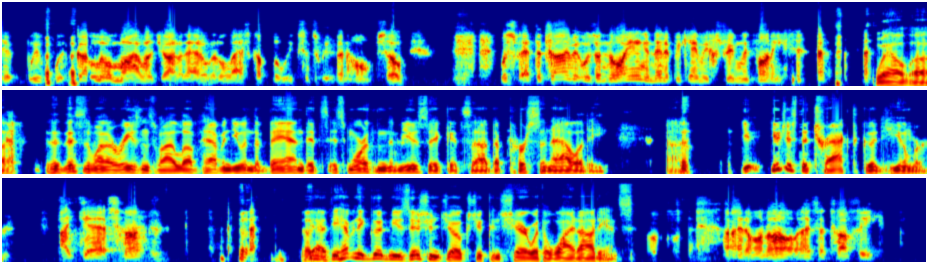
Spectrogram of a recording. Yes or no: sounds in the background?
no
